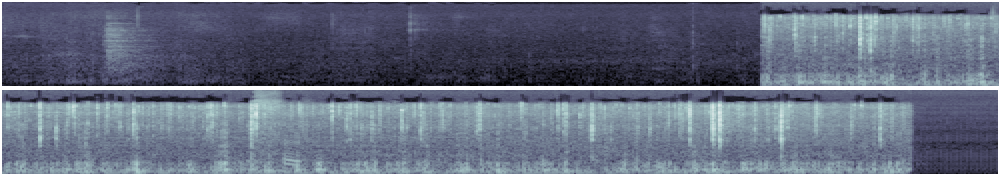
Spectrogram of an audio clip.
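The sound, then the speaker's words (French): A synthesized fire crackling, built from the statistics of a sound texture model: a dense, steady bed of hissing noise packed with sharp little pops, starting abruptly after a short faint sound and lasting about six seconds before cutting off. “le feu synthétique.”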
